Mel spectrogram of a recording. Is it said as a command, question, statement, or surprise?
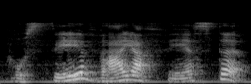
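surprise. It is said with an astonished, surprised tone. The speaker is amazed that the listener is going. "de espanto"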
